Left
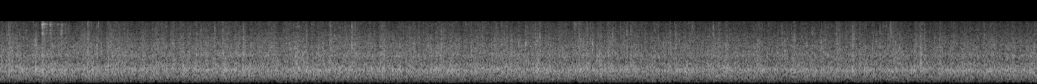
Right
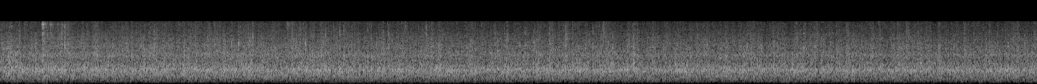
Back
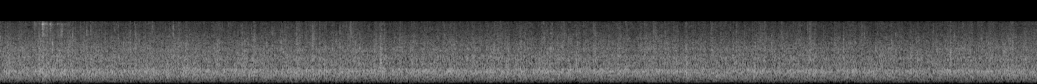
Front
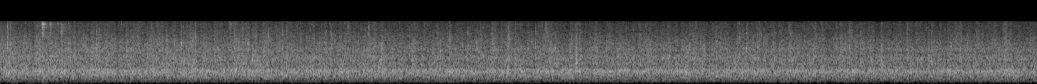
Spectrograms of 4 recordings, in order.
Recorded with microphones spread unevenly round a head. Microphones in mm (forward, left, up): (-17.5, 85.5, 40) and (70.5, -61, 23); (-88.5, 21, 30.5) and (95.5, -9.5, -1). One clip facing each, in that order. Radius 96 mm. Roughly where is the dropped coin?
Left.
